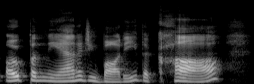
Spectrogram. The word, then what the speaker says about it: ka: the energy body, the ka, Ka, not Car, Ka energy body, as the Egyptians would have called it.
